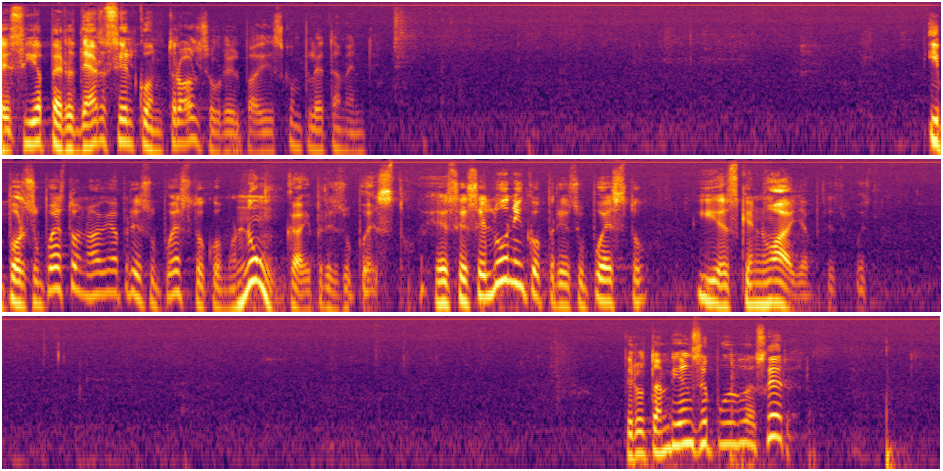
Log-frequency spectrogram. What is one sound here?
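An elderly man speaks calmly into a microphone in a large hall, with pauses between phrases.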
